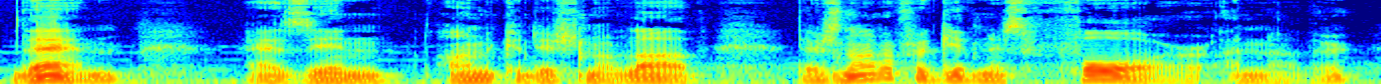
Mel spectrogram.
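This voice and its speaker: A man reading a scripted spiritual meditation teaching in a measured, deliberate way, with dramatic pauses. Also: sits low, animated, a little mellow, husky. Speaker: reader of a spiritual book. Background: faint music.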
